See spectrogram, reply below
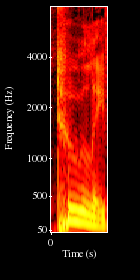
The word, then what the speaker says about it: Tule: So it's very possible that the name Jack was trying to come up with for the fog was Thule fog. T-U-L-E.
